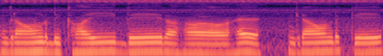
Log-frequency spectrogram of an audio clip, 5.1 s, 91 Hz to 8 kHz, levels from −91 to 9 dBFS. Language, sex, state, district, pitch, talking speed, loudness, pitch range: Hindi, male, Haryana, Jhajjar, 135 Hz, 80 wpm, -15 LUFS, 130-135 Hz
